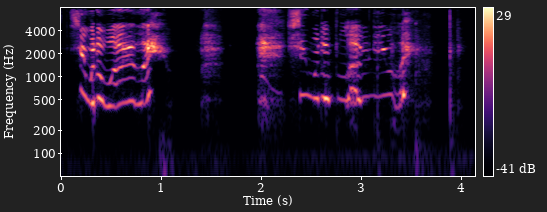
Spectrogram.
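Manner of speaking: high, wailing, half-crying squeal; real fangirl wail; emotional squeal. Real, not acted. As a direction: squeal it out, overcome with feeling. Overwhelmed fan reacting to scene.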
